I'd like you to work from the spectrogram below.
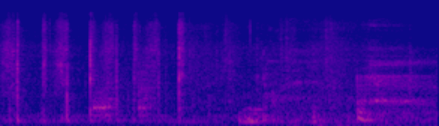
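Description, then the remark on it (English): Playing cards being shuffled during a card trick after a chosen card is pushed into the deck, a quick series of crisp riffling snaps and flutters, followed by softer rustling and sliding as the deck settles, with no talking. “Give them a shuffle again, right.”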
